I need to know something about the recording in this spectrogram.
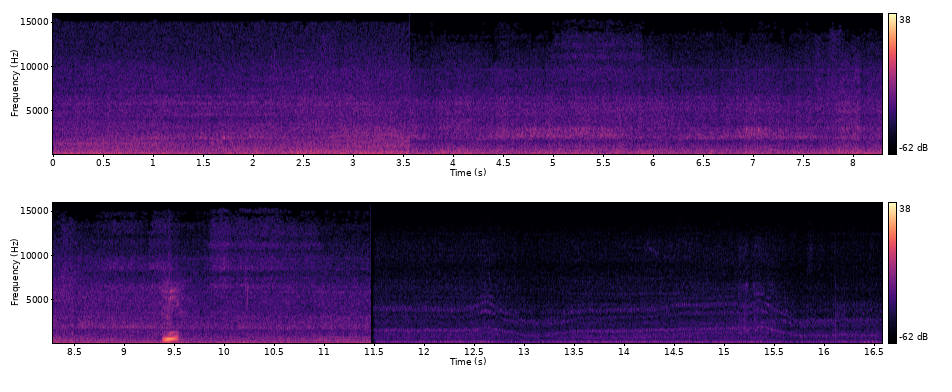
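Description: A motorcycle engine hums and revs while riding.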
